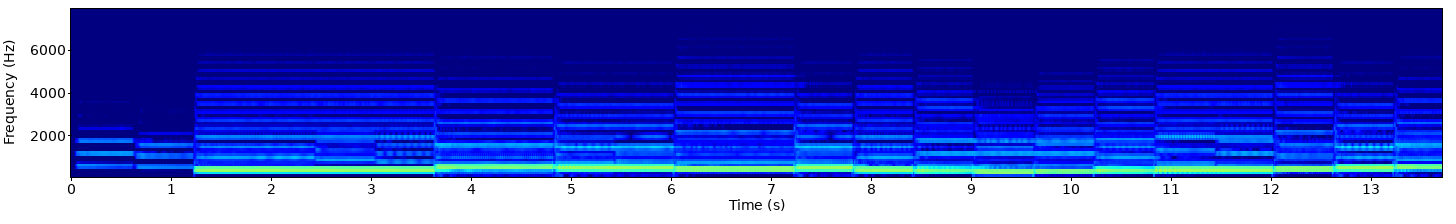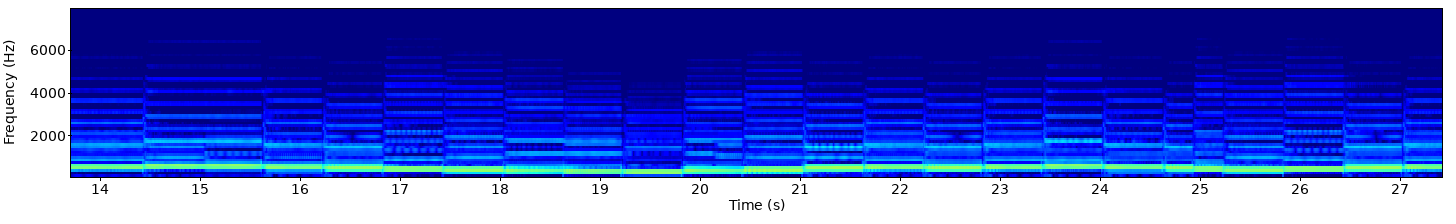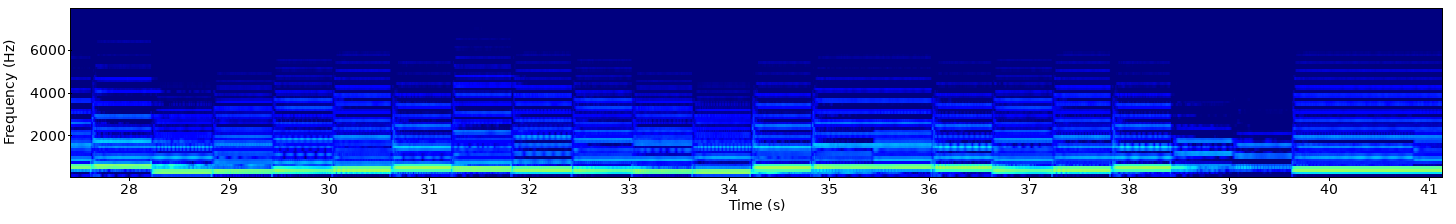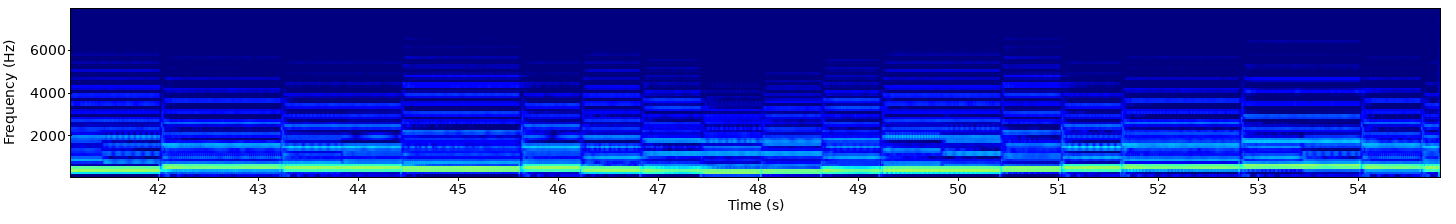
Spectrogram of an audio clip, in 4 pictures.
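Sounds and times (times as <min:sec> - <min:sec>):
flute: 0:00.0 - 0:54.8.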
